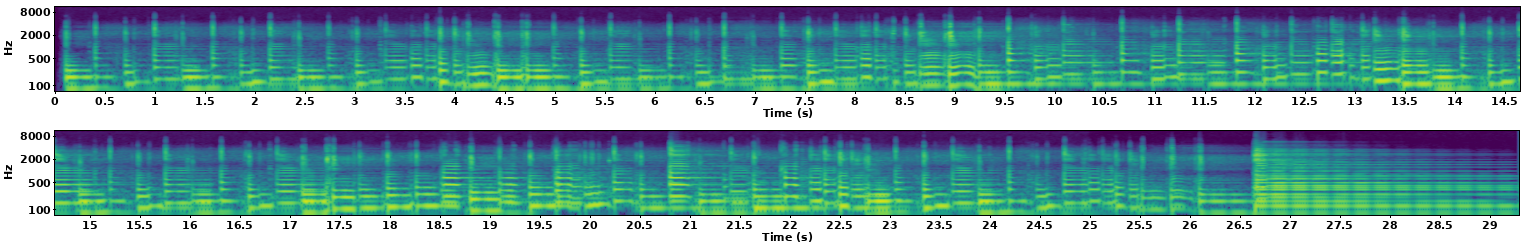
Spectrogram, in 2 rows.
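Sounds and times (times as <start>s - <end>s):
black panel amp tremolo reverb: 0.0s - 29.2s.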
